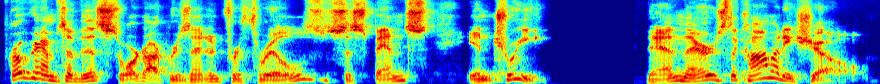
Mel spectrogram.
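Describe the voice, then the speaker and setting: A man's voice: medium pitch, sing-song, unhurried, bright, forceful tone, slight background noise. A man announcing and narrating a 1940s radio show in a formal, theatrical way. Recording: 1940s radio recording with music.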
